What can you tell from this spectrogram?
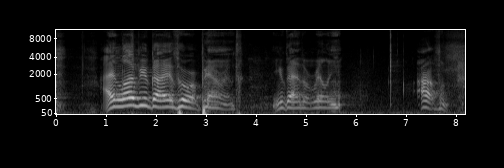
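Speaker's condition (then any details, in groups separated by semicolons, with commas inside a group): Cerebral palsy; from birth, uses wheelchair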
